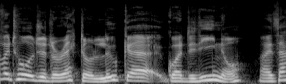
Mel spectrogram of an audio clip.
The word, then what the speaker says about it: Guadagnino: But what if I told you director Luca Guadagnino? Is that how you pronounce it? Guadagnino, I think it is.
